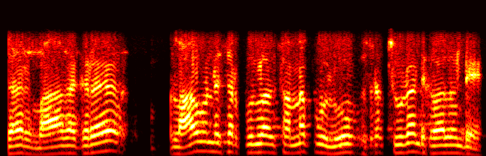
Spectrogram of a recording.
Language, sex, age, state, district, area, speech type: Telugu, male, 45-60, Andhra Pradesh, Kadapa, rural, conversation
